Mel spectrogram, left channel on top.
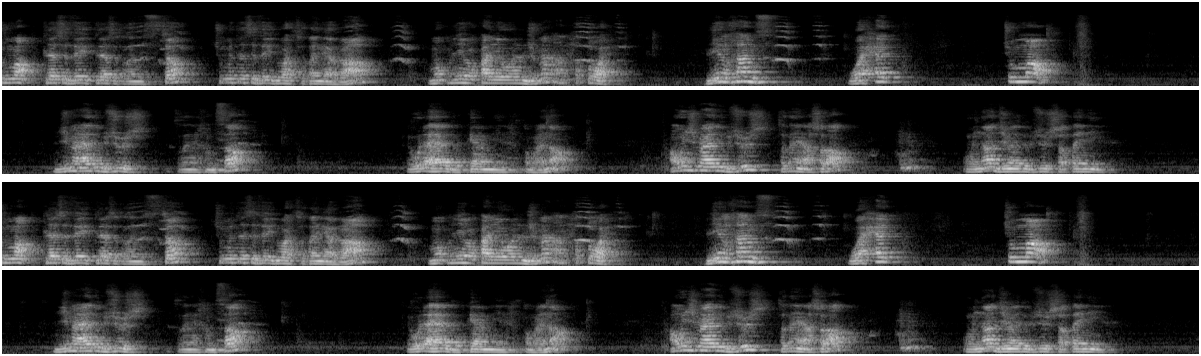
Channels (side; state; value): both; normal; correlation 0.71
